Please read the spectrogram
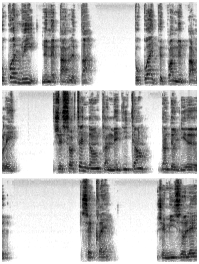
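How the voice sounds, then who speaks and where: Speaking at a very slow pace, a man with a fairly high pitch uses very wide pitch swings, big swings in loudness, and long, frequent pauses. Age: 70s. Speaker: pastor. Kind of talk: sermon.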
